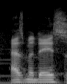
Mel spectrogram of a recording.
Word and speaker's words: Asmodeus: like deus ex machina asmodeus asthma days is closer to the Latin pronunciation ooh asmodeus asmodeus has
